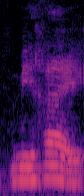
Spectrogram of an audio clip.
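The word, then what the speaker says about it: Mireille: she really wasn't named Mimi her name was me Hey and you spell that mi r e i ll e then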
